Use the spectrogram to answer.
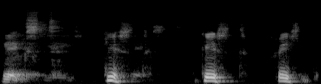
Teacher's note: past you see the e but you pronounce it like T the Ed is pronounced like T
